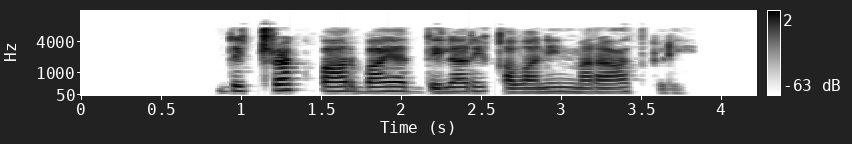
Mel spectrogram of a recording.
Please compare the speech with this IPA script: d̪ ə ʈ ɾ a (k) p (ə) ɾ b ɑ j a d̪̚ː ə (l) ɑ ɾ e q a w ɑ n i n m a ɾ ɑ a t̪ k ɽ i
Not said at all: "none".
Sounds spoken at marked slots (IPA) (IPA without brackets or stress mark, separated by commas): k, ɑ, l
